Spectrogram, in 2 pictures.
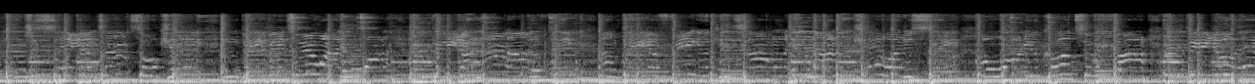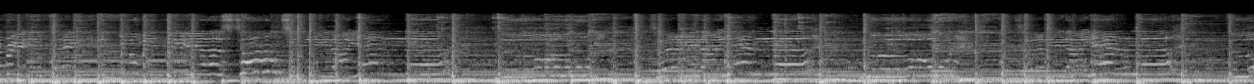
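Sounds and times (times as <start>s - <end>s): acoustic guitars: 0.0s - 25.0s
cajon beat: 0.0s - 25.0s
woman singing: 0.0s - 25.0s.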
